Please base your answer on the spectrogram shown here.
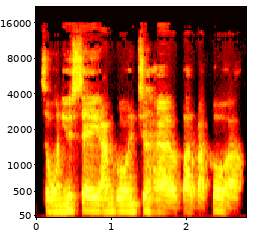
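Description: A man from South Texas with a South Texas accent, a guest poet talking through his thoughts in a relaxed, reflective way with many pauses and restarts. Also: medium pitch, rough recording. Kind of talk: casual interview conversation.

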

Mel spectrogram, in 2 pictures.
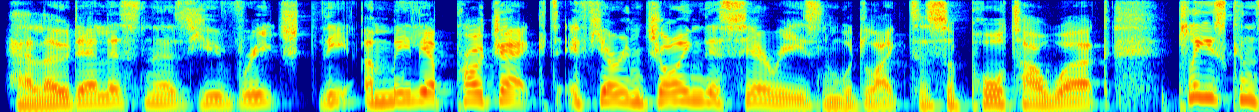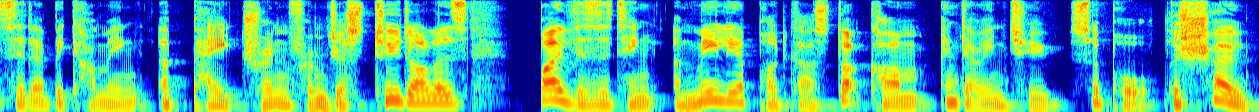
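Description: Mellow, animated male podcast announcer. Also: mid-range voice, a little fast, no room sound, studio quality. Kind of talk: scripted announcement to listeners.

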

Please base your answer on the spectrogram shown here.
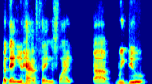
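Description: A man chats as an interview guest on a podcast, recorded with dull, lo-fi sound. His delivery is halting and meandering, often doubling back on phrases, at an ordinary mid-range pitch. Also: vocal fry. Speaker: podcast guest and old-time radio podcaster. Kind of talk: casual interview chat about a hobby.

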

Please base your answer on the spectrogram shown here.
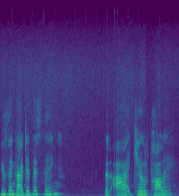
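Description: An actress playing a composed, guarded woman under police suspicion, in measured and strained 1950s radio drama style. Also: high voice, level tone, sharp tone. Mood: distressed, pleading. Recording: noisy 1950s radio broadcast recording.

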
